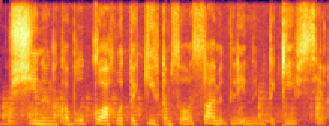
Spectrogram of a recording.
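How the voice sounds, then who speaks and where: A woman's fairly slow, monotone, flat delivery over noticeable background noise. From southern Russia, Volgodonsk. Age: 20s. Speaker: party organizer. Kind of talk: podcast interview.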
